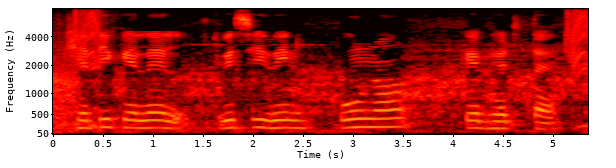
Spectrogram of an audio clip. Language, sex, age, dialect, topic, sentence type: Maithili, male, 18-24, Angika, banking, question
